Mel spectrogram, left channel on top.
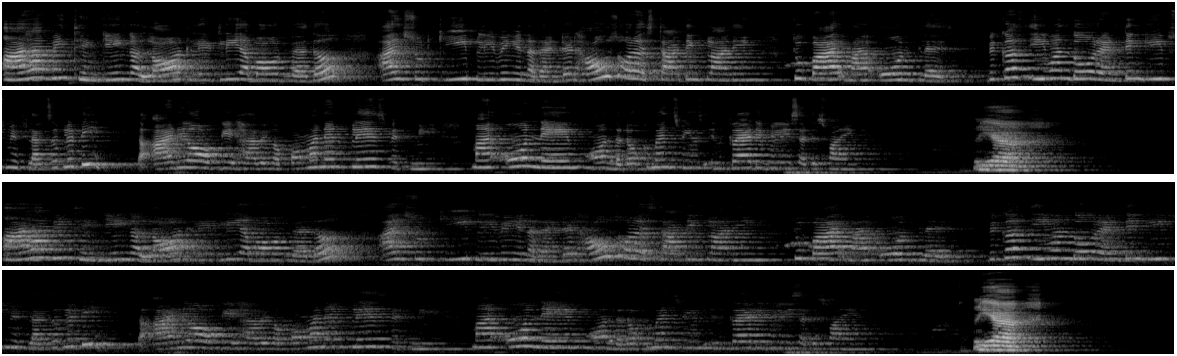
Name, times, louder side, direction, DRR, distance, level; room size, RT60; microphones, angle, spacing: voice 1, 0.0-9.6 9.8-20.4, left 5 dB, 60° left, 0.4 m, -33 dB
voice 2, 21.4-22.1, right 5 dB, 90° right, 0.4 m, -23 dB
4.9 x 2.2 x 3.8 m
head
